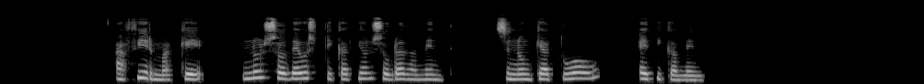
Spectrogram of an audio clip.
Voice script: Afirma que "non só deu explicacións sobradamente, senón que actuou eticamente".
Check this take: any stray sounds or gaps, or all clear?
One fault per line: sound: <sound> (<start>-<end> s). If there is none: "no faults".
no faults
